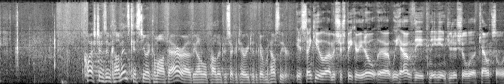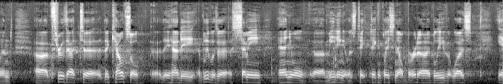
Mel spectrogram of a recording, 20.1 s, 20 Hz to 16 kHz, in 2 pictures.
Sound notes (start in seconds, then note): 6.0 speaking French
